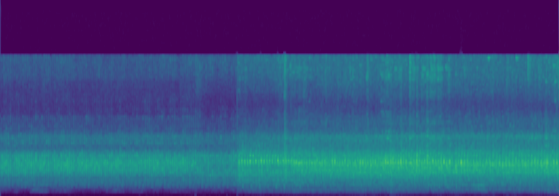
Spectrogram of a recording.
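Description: Diesel tractor engine running as the tractor drives and turns through soft mud, getting louder about halfway through.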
